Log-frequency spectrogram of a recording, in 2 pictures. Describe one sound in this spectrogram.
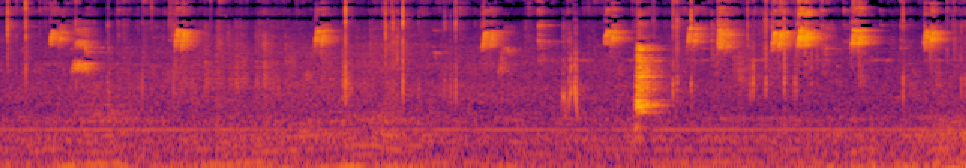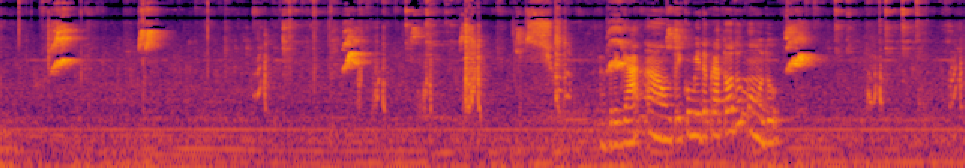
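A parrot pecks seeds from a bowl.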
